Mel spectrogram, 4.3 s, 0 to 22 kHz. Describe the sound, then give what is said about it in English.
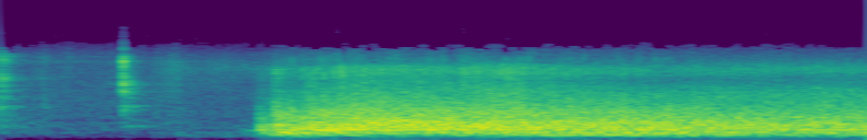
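A massive explosion of 8 tons of dynamite, set off by President Woodrow Wilson pressing a button 4,000 miles away in 1913, destroys the Gamboa Dike on the Panama Canal. It bursts in after a brief click, then a heavy, continuous roar and rumble keeps rolling loudly for several seconds with no voices. “Four 4,000 miles from the scene, President Woodrow Wilson touched a button which set off 8 tons of dynamite, destroying the Gamboa Dike, the last obstruction to navigation from Atlantic to Pacific through the Panama Canal.”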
